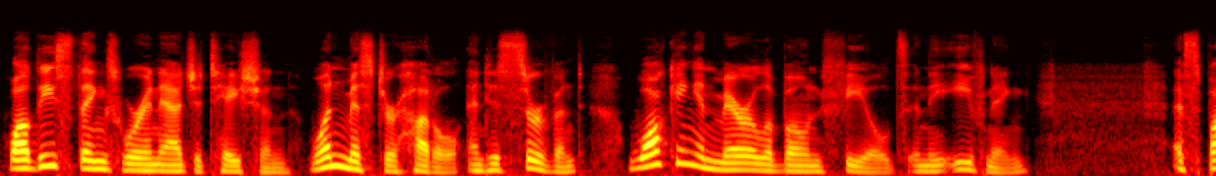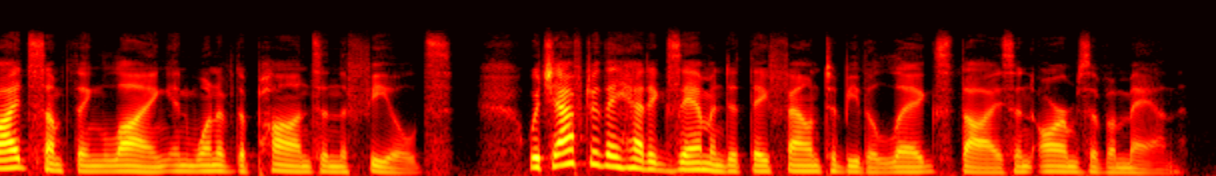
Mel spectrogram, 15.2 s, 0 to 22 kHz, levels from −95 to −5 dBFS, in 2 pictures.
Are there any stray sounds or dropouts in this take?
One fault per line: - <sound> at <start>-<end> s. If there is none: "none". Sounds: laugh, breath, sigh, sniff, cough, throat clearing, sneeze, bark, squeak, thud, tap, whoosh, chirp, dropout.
none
